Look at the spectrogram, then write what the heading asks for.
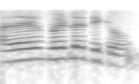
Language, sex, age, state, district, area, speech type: Malayalam, male, 30-45, Kerala, Palakkad, rural, conversation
